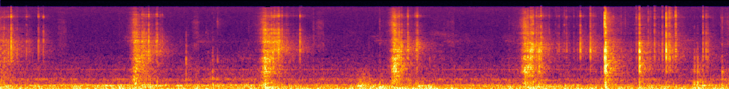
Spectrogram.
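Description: A thin red stick pokes rows of holes into a flat, solid cut sheet of kinetic sand. Soft, gritty crunches come in irregular bursts over a steady low background hum, each one short with a bright, sandy texture.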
